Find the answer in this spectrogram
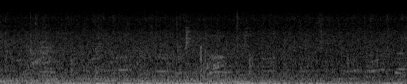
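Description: Steady rain falling, an even hiss with a couple of sharp drop-like ticks about two seconds in.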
